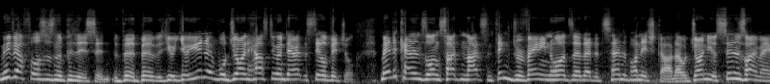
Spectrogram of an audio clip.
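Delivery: rushed, panicked delivery. Impersonating a character commanding forces as the assault begins, play Alphinaud giving panicked orders really quickly. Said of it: "my impersonation of Alphinaud giving orders really fudging quickly because he's panicking".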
